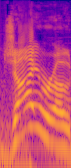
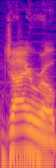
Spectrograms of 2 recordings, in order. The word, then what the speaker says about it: gyro: loud this is murica it's gyro it's gyro around here excuse me then why is gyroscope like that it's not an american word it's not english okay it's greek the word comes from greek for turning which refers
